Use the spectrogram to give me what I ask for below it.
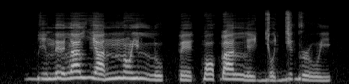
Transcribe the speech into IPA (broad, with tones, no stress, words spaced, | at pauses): ɡ͡bi˨˩˦mɾɪ˨˩˦la˥lʎa˨˩˦ nːɔ̃˥jlːu˩k͡pe˨˩˦ k͡pɔ˥ɓa˥lːi˩ɟo˨˩˦ ɟɪ˥ɡɹu˩j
